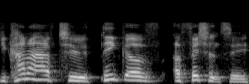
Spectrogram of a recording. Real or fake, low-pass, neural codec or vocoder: real; 7.2 kHz; none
